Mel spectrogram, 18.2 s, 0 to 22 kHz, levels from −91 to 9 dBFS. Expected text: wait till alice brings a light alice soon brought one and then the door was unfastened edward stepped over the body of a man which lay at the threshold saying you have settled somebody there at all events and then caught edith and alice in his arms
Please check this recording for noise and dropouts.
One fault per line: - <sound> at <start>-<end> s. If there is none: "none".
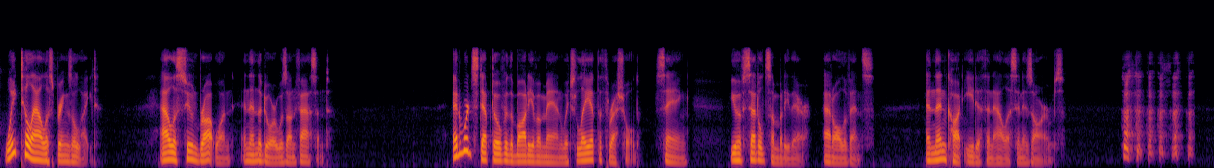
- laugh at 16.8-17.9 s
